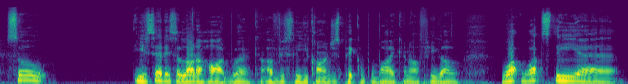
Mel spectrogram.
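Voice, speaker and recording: A man hosting a studio panel interview on TV, chatty and quick with his questions. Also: medium pitch, animated, dark tone. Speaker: TV talk show host.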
